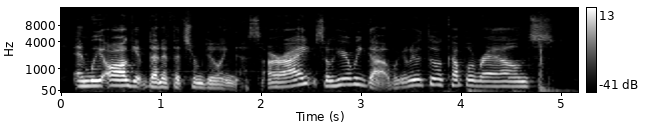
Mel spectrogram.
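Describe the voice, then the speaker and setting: Speaking with an American accent, a woman has an ordinary speaking voice at medium pitch. Her intonation is lively and her pace fairly quick. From US South. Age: 60s. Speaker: wellness coach. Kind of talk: online workshop.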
